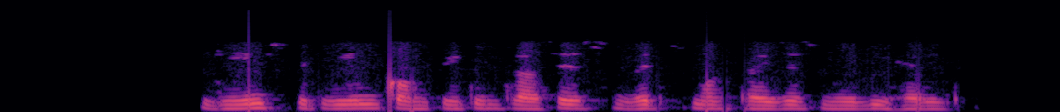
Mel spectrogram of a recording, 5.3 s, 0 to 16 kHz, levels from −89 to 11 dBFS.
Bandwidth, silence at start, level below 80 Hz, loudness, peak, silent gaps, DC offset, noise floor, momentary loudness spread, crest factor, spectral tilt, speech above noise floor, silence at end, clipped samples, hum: 7.2 kHz; 1 s; -64 dBFS; -33 LUFS; -16 dBFS; none; under 0.1%; under -90 dBFS; 7 LU; 18 dB; -10 dB/octave; over 57 dB; 0.55 s; under 0.1%; none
